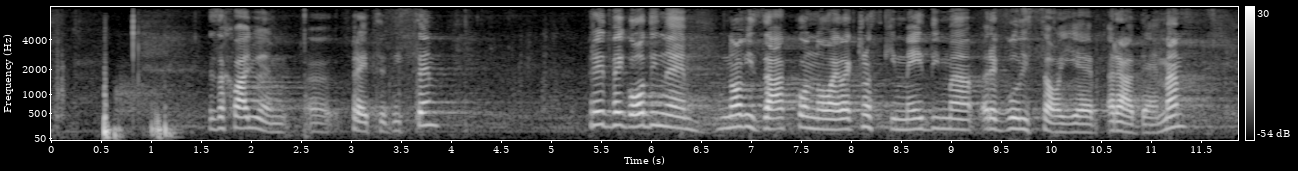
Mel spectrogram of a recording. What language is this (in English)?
Serbian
